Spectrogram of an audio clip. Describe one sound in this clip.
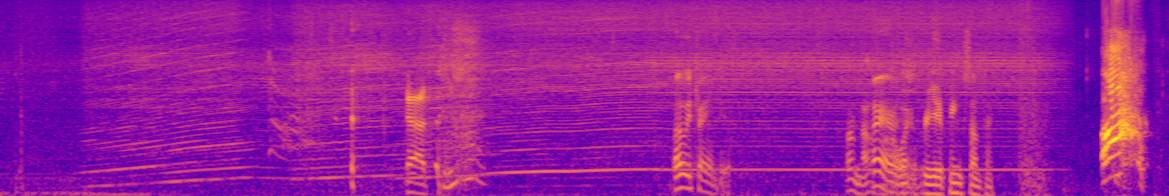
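A motorcycle engine revs and rises in pitch as it speeds up.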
